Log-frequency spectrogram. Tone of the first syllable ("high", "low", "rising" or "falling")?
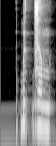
low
